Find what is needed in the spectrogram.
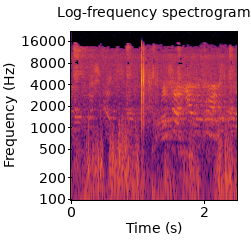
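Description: A hand slapping a beach volleyball: one sharp smack about a second in, over a steady low rumble and voices.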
